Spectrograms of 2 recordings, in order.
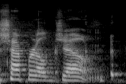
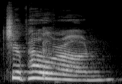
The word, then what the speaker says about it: Chappell Roan: Is that how you say it, or is it Chappell Joan? I think it's Chappell. Oh, Chappell Roan.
